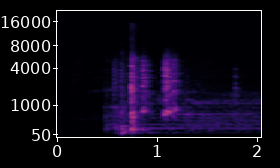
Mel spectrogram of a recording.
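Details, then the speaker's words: DeLonghi ESAM04.110.S bean-to-cup coffee machine at switch-on: a few sharp clunks, then a steady low pump hum with a faint tone during the start-up rinse while water heats; the noise is abnormal, cause not yet clear, and the repairer expects it to get worse. "déjà les bruits me plaisent pas trop ça c'est rien mon avis ça va être pire"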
